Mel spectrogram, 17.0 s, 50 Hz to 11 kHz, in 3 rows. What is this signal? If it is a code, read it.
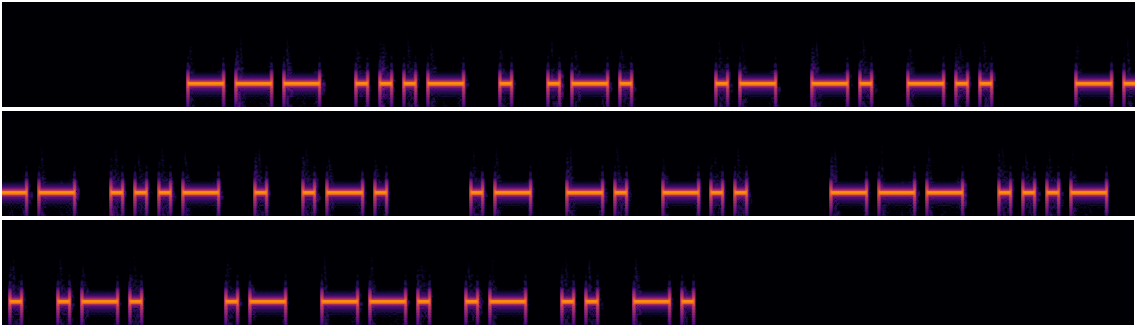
Morse code, heard as a keyed tone, about 21 wpm, 700 Hz. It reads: OVER AND OVER AND OVER AGAIN
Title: Sets of 6 Words - 20wpm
